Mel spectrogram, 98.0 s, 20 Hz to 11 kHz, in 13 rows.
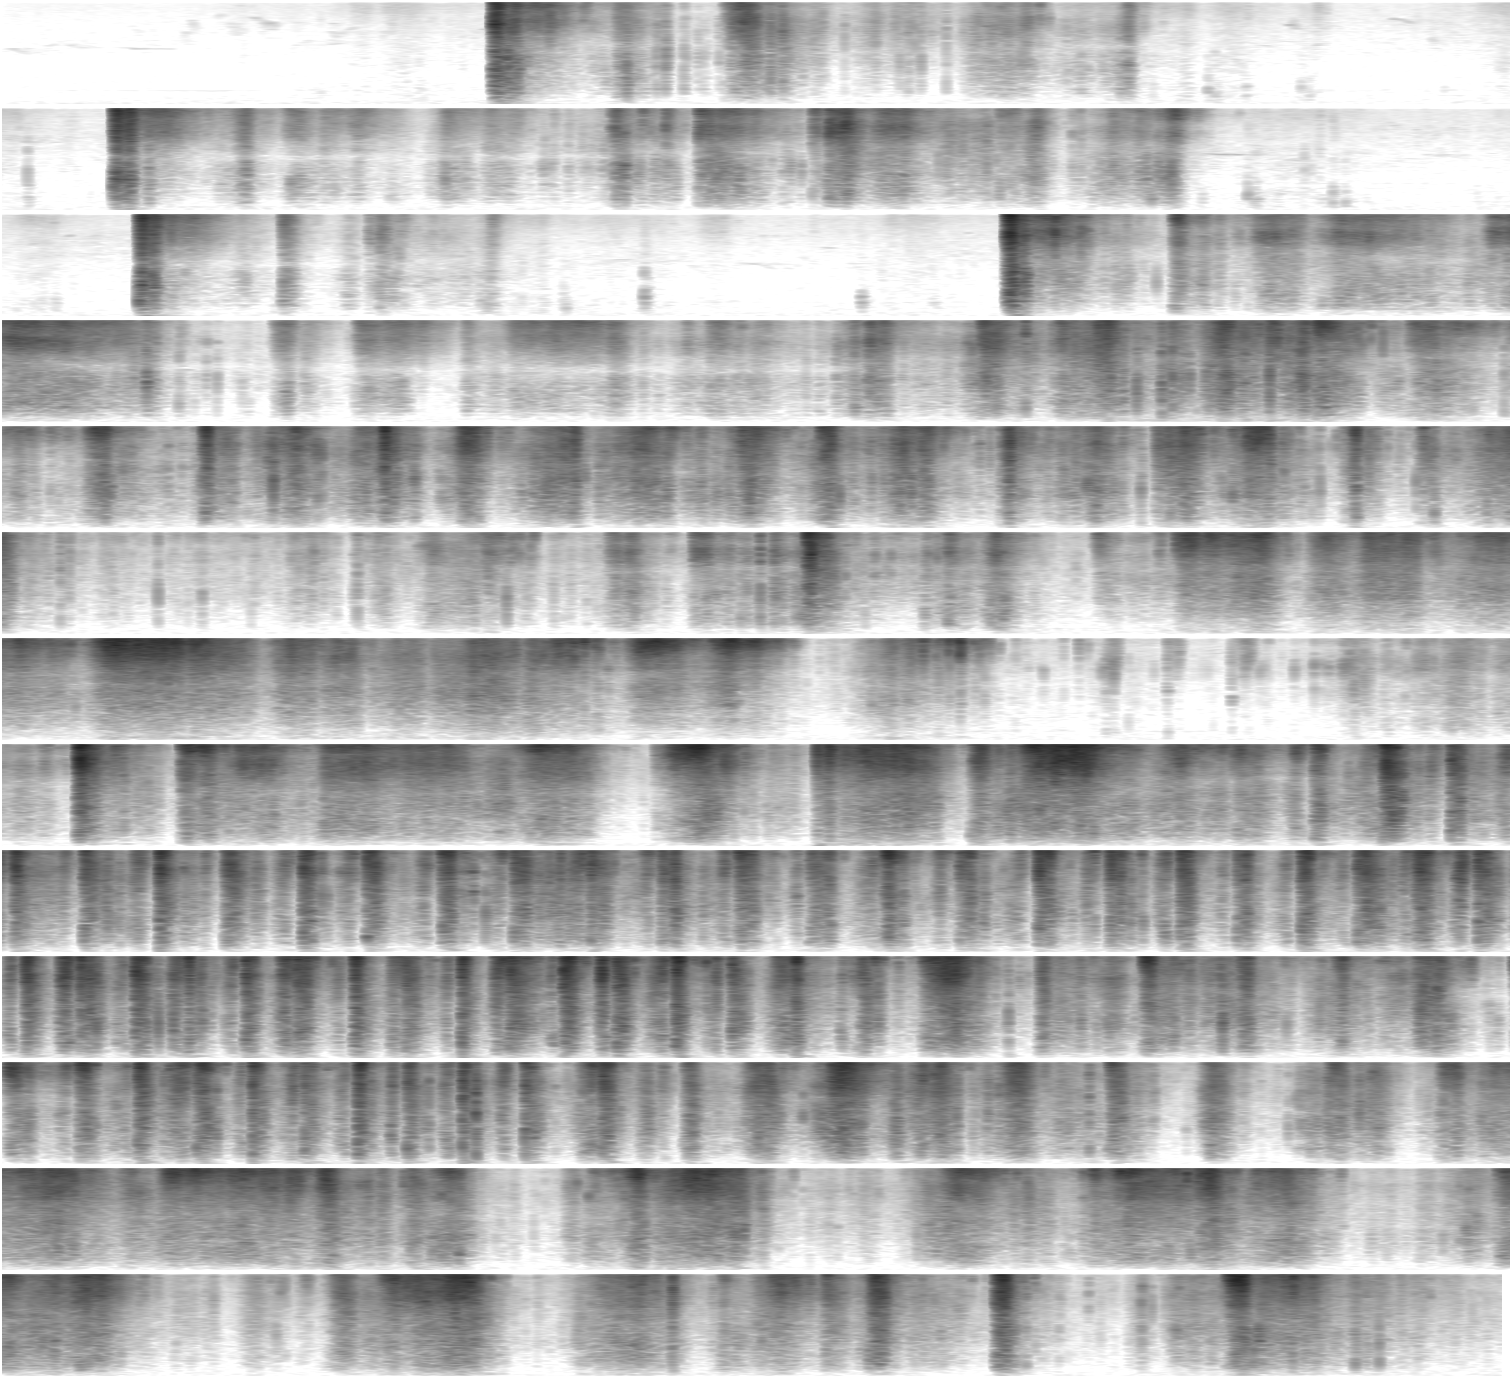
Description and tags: sfx turnschuhe auf kieselsteinen 03
Walking on pebbles with sport shoes
pebbles, walking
